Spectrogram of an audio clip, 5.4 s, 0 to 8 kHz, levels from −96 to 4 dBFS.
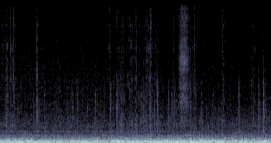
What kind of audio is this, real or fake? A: fake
